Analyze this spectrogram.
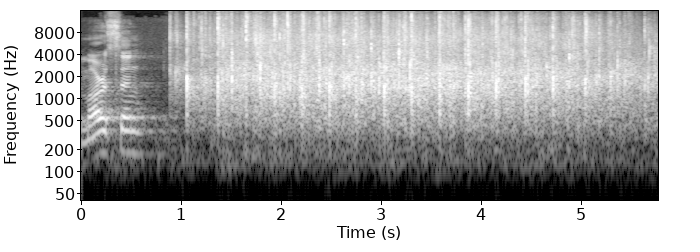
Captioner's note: audience applauding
